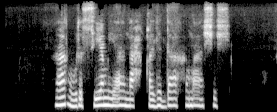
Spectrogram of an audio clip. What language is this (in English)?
Adyghe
